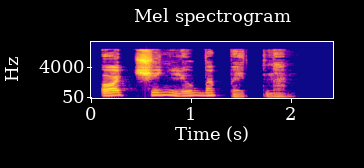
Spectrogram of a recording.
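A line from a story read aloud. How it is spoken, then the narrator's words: Trembling voice. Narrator (Russian): сказал Гарри дрожащим голосом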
